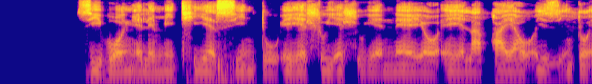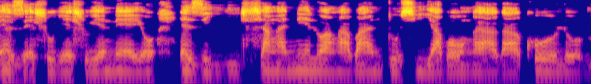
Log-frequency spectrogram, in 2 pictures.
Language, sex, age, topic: North Ndebele, male, 18-24, health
